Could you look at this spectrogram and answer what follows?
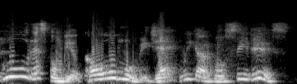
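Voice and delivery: high, loud movie hype; excited, swooping exclamation; excited reaction. Retold or imitated. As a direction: whoop it up like a thrilled moviegoer. Acts own excitement at supposed movie.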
